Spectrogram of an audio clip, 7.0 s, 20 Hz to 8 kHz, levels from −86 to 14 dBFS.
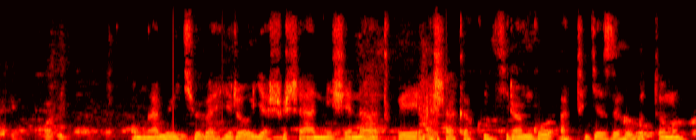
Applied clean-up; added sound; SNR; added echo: none; none; none; none.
